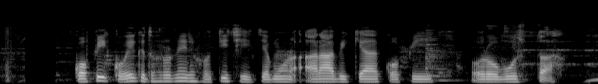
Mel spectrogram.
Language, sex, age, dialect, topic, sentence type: Bengali, male, 18-24, Western, agriculture, statement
